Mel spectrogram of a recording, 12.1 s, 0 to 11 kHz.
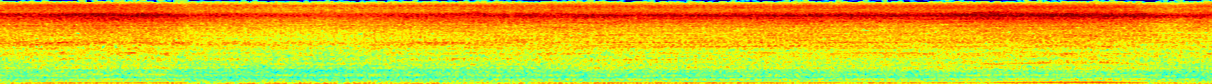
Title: I20 Sportz, HR26, Petrol, 2013-2014, Engine noise.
